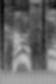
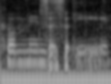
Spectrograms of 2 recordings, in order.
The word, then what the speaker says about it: Kominsky: The Komsky method. Kaminsky I method. said it wrong Again. God. How's it spelled? Kominsky.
